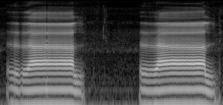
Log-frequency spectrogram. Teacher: থেকে উচ্চারণ করছি জাল সেই একই জায়গা থেকে উচ্চারণ হবে যেমন জিহ্বার আগা উপরের দুই দাঁতের আগার সঙ্গে লাগিয়ে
